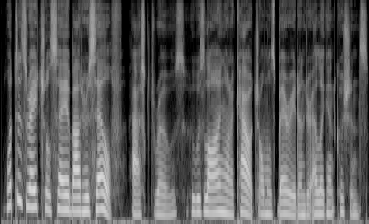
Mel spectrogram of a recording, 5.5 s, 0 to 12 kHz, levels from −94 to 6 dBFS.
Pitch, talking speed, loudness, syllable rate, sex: 190 Hz, 205 wpm, -18 LUFS, 5.8 syllables/s, female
